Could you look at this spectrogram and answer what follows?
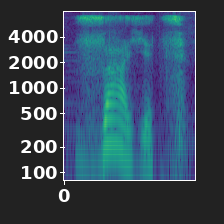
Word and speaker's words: заєць: також пропустимо і останнє слово заєць покличемо зайця заєць наголос на першому складі тож запишемо зайця звичайно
